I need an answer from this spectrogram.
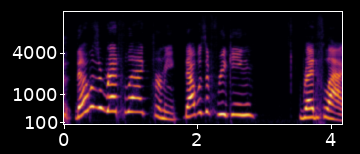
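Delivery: heated, worked-up outburst, vented hard. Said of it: "I'm yelling at you guys".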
